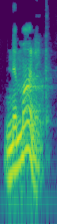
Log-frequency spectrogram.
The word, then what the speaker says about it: mnemonic: Jeff, you don't often see English words with the M and N in the beginning. And when you do, the M is silent, mnemonic.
